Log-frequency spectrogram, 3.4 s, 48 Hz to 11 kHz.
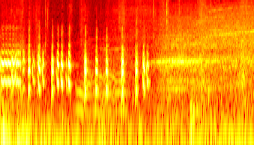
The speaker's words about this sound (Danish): Og det er jo så vores lille hønsebesætning på 5 høns.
